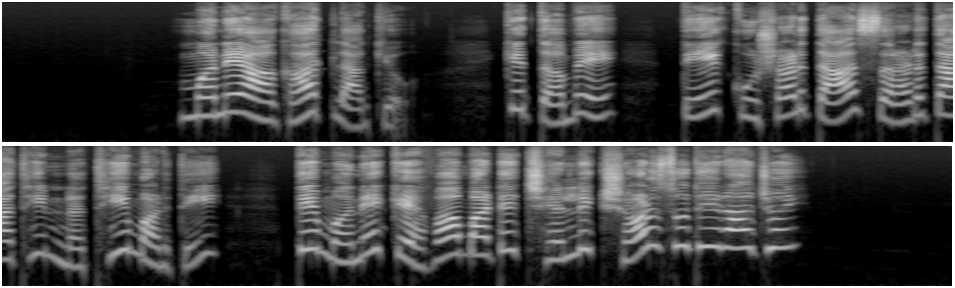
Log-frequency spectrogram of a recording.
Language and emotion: Gujarati, disgusted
